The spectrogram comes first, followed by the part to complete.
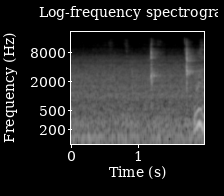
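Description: Chewing a mouthful of fried food, with two short crisp clicks, one about a second in and one near the end, over a steady low hum; a voice starts at the very end.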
